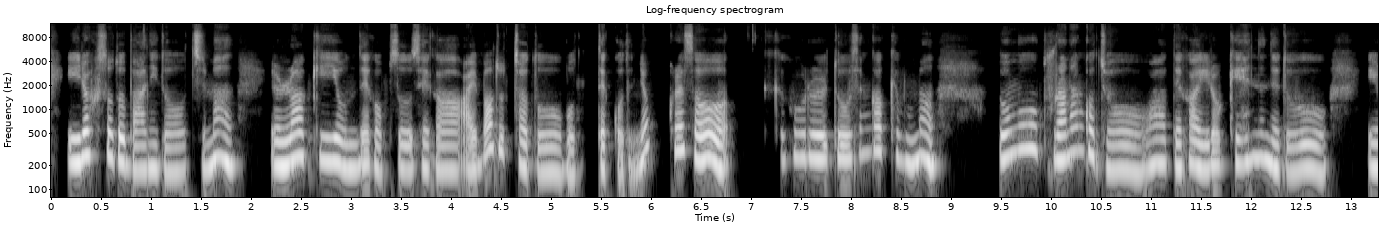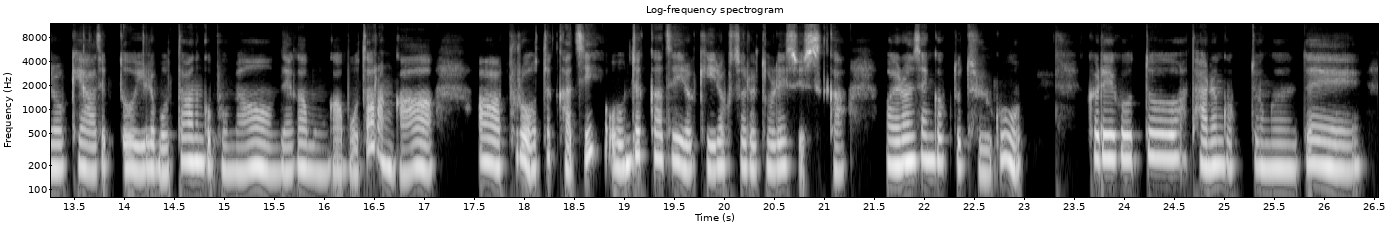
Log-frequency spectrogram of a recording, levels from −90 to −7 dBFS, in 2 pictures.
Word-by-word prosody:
이력서도 245 +1 +3
많이 175 +1 -1
넣었지만 185 +6 -1 0.4
연락이 225 +2 +3
온 185 -2 +1
데가 100 +12 -1
없어서 175 +1 -4
제가 175 -2 -2
알바조차도 160 - -1
못 150 - -4 0.2
했거든요. 190 - -3
그래서 245 -9 +4 0.4
그거를 245 0 -1
또 120 0 +1
생각해 285 -4 -5
보면 215 -1 +1 0.7
너무 310 +5 +1
불안한 275 +5 0
거죠. 180 - -2
아 210 0 0
내가 190 +1 0
이렇게 175 - -1
했는데도 185 -7 -1 0.4
이렇게 185 +1 0
아직도 180 +1 -1
일을 180 +1 +2
못 165 +5 -4
하는 220 -1 +4
거 200 - -2
보면 175 -1 0
'내가 180 +2 -1
뭔가 170 +1 -4
모자란가. 180 0 0 0.4
아 215 -2 +3
앞으로 210 +4 +1
어떡하지? 250 - -2
어 - - 0
언제까지 240 +1 +1
이렇게 180 -1 0
이력서를 190 -1 -1
돌릴 190 0 0
수 195 - +5
있을까.' 170 +1 +4 0.4
막 200 -1 +3
이런 215 +3 +7
생각도 225 -4 0
들고 190 +5 -2 0.6
그리고 240 0 +3
또 245 -1 +2
다른 200 0 +2
걱정은 185 -2 -2
네. 190 -2 +1
195 Hz, 285 characters per minute, -24 LUFS, 180-235 Hz, 0.7 s, 이런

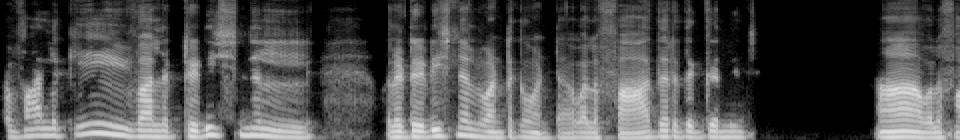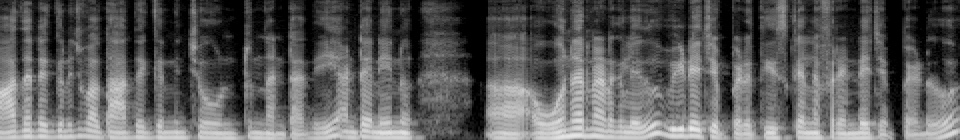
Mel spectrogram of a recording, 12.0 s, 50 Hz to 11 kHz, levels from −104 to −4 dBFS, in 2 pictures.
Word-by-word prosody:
వాళ్ళకి 165 +4 -3 0.3
వాళ్ళ 140 -1 +3
ట్రెడిషనల్ 165 +1 0 0.7
వాళ్ళ 130 - +2
ట్రెడిషనల్ 150 +4 +2
వంటకం 125 0 -2
అంట. 110 +1 -10
వాళ్ళ 115 -1 -1
ఫాదర్ 125 +6 +2
దగ్గర 130 +1 -2
నుంచి 125 - -9 0.8
ఆ! - - +7 0.2
వాళ్ళ 115 0 0
ఫాదర్ 130 +4 +1
దగ్గర 140 0 -2
నుంచి 145 +2 -4
వాళ్ళ 130 -3 -1
తాత 115 -1 +2
దగ్గర 120 0 -3
నుంచో 115 +1 -3
ఉంటుందంటది. 105 -1 -4
అంటే 130 +2 0
నేను 115 0 +3 0.6
ఆహ్, 105 -3 +1 0.2
ఓనర్‌ని 155 +5 +5
అడగలేదు 125 +4 +1
వీడే 155 0 +6
చెప్పాడు 100 -6 -1
తీసుకెళ్ళిన 115 0 0
ఫ్రెండే 105 +1 +1
చెప్పాడు. 95 +2 -6
125 Hz, 155 wpm, -23 LUFS, 115-145 Hz, 0.8 s, ఆ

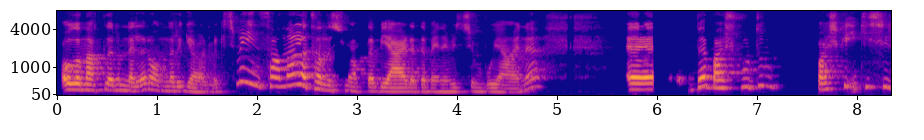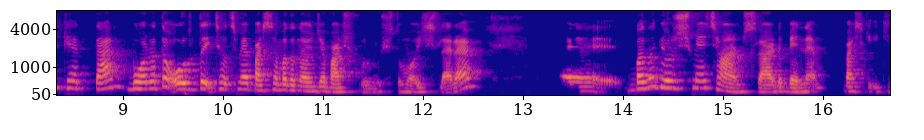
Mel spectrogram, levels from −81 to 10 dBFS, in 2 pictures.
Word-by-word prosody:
Olanaklarım 195 -2 +4
neler, 160 +5 -1
onları 165 -6 -4
görmek 135 -4 -7
için 445 - -8
ve 460 -5 -2
insanlarla 340 +1 +3
tanışmak 180 - -3
da 150 0 -2
bir - - -7
yerde 135 -1 0
de 135 0 -6
benim 130 0 -9
için 135 0 -11
bu 135 - -8
yani, 125 - -7 0.9
eee, 320 0 +13 0.5
ve 325 +1 +7
başvurduğum 300 +5 -2 0.3
başka 215 +8 -1
2 315 -2 -9
şirketten, 275 -2 -4
-bu 240 -1 +3
arada 250 +6 -1
orada 450 0 +3
çalışmaya 220 0 -2
başlamadan 190 0 -2
önce 160 0 -2
başvurmuştum 135 -1 -7
o 120 - -7
işlere 135 0 -4 1.1
eee, - - -8
bana 240 +6 +1
görüşmeye 265 -2 -2
çağırmışlardı 135 - -3
beni 140 +1 -4 0.2
başka 155 0 -6
2 140 +1 -20
200 Hz, 135 wpm, -24 LUFS, -, 1.1 s, eee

